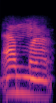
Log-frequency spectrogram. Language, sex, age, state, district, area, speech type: Tamil, female, 45-60, Tamil Nadu, Madurai, rural, conversation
